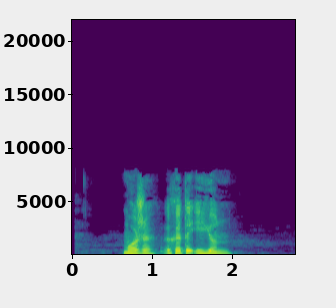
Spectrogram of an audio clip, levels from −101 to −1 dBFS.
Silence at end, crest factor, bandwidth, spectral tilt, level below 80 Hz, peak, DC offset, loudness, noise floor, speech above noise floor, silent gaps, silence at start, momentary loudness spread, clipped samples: 0.8 s; 18 dB; 7.8 kHz; -7 dB/octave; -52 dBFS; -2 dBFS; under 0.1%; -17 LUFS; -71 dBFS; 55 dB; none; 0.65 s; 11 LU; under 0.1%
